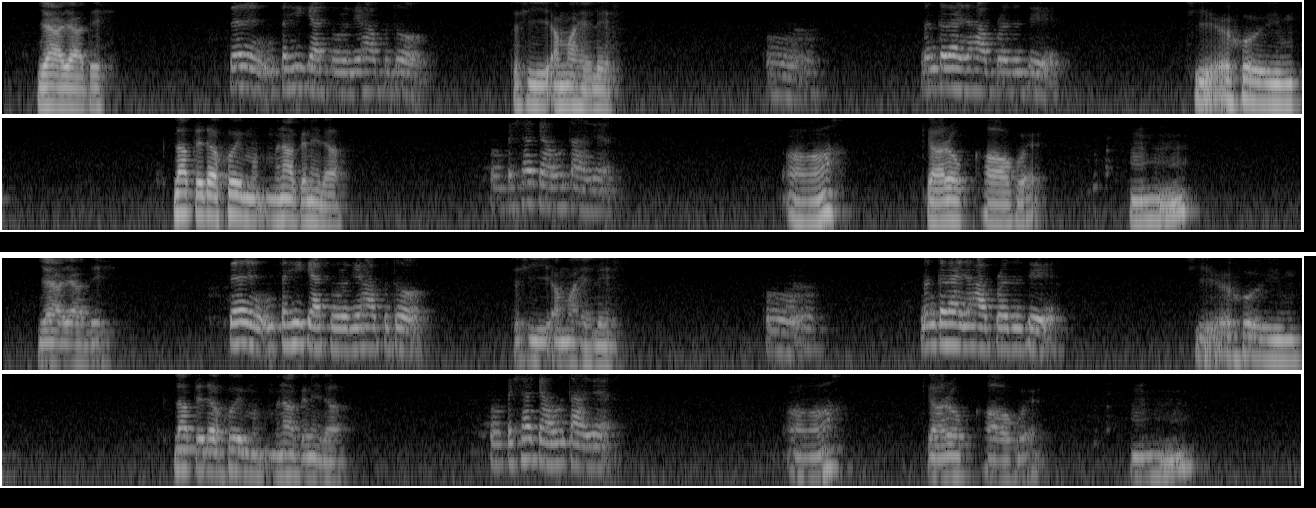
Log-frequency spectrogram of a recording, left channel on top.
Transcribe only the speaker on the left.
ꯌꯥ ꯌꯥꯗꯦ
ꯆꯍꯤ ꯑꯃ ꯍꯦꯜꯂꯦ
ꯁꯤ ꯍꯣꯏ ꯂꯥꯞꯇꯦꯗ ꯑꯩꯈꯣꯏ ꯃꯅꯥꯛꯇꯅꯤꯗ
ꯑꯥ ꯀꯔꯣ ꯀꯥꯎ ꯍ ꯎꯝ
